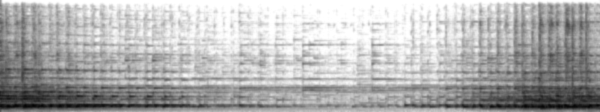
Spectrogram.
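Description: Pipa playing a rapid tremolo on sustained notes. It fades down to a quiet stretch about halfway through, then swells back up to full loudness near the end.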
